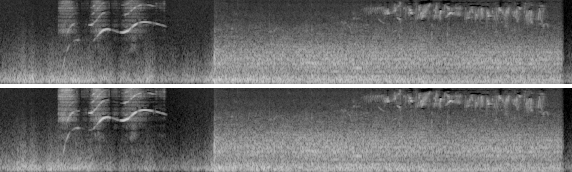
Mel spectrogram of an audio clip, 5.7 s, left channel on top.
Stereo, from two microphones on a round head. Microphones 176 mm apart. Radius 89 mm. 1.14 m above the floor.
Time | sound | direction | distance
0.6 | a siren | 55° right (ahead or behind) | ?
2.1 | a bird | 10° right (ahead or behind) | ?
